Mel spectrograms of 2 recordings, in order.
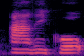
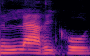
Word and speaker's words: haricot: Le livre, le haricot, on ne doit pas dire l'haricot. Non, c'est comme les consonnes.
